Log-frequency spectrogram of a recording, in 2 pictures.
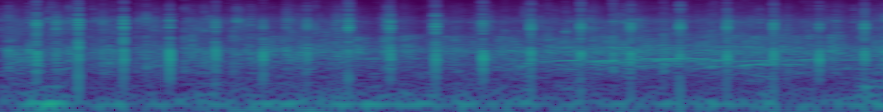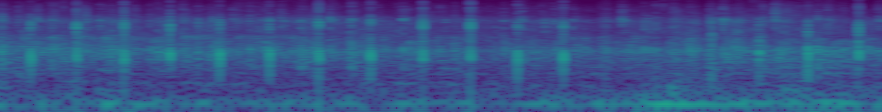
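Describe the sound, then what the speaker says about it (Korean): Audience applause at a Korean film screening and Q&A event in a Megabox cinema hall, steady dense clapping from a seated crowd sustained throughout, fairly even in level with sharp individual claps standing out. "박수로 환영해 주세요"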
